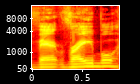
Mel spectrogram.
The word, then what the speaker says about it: Vrabel: And the hiring of Mike Vrabel, how you say his name over there?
